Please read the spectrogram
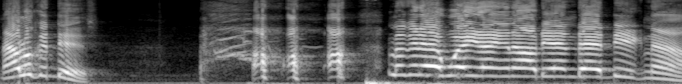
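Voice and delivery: loud, very high pitched, weak Irish voice. Asked for an impression of DC doing a breakdown of the pick with drawings, give a DC impression. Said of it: "why is your D impression just your Ian Gary voice".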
